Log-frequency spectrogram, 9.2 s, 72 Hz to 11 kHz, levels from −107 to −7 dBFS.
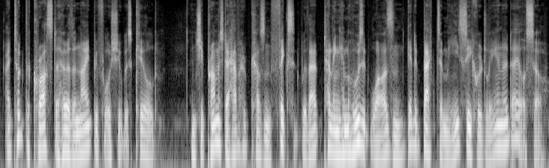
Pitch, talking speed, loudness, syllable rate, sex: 110 Hz, 255 wpm, -22 LUFS, 6.0 syllables/s, male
